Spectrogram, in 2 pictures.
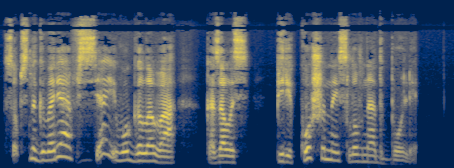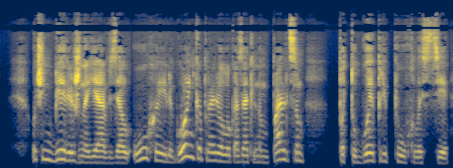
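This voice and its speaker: A man narrating an audiobook with expressive, animated storytelling. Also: fairly high pitch, measured pace, no room sound, studio quality. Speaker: audiobook reader. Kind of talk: scripted narration.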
